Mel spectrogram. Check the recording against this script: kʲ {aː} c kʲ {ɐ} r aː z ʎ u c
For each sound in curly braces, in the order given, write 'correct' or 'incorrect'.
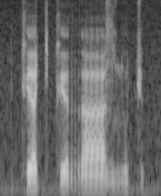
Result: incorrect: a, correct

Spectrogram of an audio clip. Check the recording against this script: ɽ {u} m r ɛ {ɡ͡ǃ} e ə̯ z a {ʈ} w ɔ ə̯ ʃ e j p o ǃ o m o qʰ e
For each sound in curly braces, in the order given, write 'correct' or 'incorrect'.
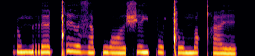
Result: correct, incorrect: ǃ, incorrect: p

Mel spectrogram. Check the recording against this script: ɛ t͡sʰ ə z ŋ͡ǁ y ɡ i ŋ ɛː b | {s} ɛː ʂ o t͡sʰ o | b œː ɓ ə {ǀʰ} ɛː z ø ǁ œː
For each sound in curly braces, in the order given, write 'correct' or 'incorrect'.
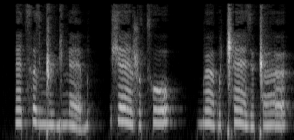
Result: incorrect: ʃ, incorrect: ǁʰ

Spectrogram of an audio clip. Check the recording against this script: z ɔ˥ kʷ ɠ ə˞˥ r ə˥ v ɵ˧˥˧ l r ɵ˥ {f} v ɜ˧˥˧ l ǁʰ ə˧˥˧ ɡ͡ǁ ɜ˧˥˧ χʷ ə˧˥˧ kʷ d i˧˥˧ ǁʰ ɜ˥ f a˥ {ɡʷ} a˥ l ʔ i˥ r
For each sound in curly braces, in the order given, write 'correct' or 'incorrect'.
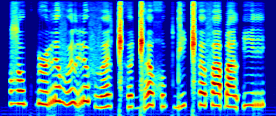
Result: correct, incorrect: ɓ

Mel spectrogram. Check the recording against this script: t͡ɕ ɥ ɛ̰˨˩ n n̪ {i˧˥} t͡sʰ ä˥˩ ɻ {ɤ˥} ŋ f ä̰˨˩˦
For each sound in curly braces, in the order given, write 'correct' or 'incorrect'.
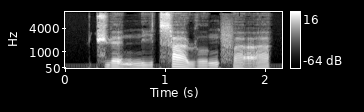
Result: correct, incorrect: ɤ˧˥

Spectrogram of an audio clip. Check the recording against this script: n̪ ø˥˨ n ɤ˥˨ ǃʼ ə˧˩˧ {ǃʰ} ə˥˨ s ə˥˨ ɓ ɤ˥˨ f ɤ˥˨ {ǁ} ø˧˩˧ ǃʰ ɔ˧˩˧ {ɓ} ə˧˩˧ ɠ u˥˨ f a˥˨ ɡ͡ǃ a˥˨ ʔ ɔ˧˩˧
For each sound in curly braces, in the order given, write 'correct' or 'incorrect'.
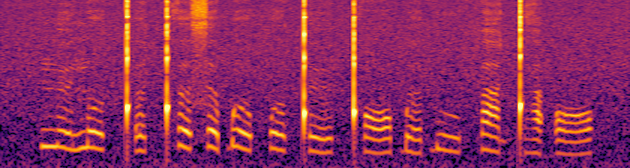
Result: correct, incorrect: ǃ, correct

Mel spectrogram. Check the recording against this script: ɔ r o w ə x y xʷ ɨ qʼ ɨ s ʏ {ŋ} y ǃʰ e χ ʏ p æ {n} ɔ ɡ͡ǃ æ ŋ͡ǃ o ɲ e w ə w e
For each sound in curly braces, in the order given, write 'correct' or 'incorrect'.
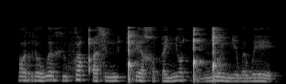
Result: correct, incorrect: ɲ

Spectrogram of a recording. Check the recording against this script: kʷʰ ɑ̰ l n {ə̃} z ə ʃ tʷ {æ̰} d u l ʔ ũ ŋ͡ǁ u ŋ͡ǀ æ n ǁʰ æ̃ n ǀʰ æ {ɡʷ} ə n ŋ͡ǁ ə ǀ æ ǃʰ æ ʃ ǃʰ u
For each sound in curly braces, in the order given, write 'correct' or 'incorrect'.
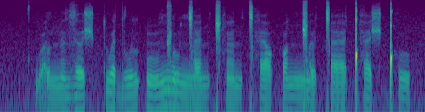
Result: correct, incorrect: æ, incorrect: qʷ

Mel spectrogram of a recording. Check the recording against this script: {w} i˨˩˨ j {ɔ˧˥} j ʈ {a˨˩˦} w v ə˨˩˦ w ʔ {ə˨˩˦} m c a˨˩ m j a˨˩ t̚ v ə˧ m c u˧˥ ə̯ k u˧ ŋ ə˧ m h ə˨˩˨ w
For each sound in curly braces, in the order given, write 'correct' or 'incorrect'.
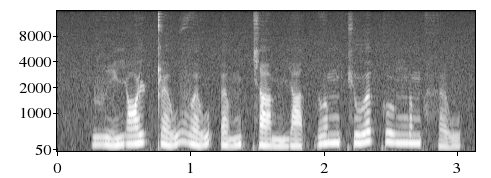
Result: incorrect: v, correct, incorrect: ə˨˩˦, correct

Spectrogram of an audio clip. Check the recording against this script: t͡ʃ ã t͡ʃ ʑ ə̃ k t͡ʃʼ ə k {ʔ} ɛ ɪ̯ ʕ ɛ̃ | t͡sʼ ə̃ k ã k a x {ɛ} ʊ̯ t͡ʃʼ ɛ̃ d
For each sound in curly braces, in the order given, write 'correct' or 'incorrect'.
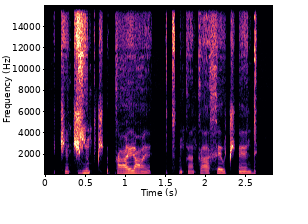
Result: incorrect: ʕ, correct

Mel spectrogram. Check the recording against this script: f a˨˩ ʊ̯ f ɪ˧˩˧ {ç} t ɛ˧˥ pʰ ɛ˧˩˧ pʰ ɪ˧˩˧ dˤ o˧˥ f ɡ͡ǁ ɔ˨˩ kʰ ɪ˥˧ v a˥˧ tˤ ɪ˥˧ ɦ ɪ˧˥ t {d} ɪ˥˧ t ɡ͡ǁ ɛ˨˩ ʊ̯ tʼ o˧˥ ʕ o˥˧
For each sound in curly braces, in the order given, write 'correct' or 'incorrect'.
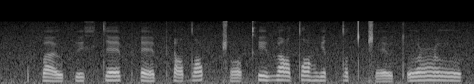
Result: incorrect: x, incorrect: dˤ

